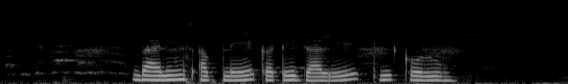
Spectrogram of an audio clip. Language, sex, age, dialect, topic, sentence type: Magahi, female, 18-24, Northeastern/Surjapuri, banking, question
